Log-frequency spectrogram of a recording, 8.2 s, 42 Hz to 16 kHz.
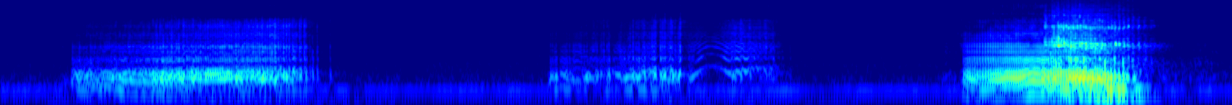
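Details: Dad snoring after fishing: three loud, rattling snores about every three seconds, roughly 20 breaths a minute, with a low steady hum in the room; ordinary snoring.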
